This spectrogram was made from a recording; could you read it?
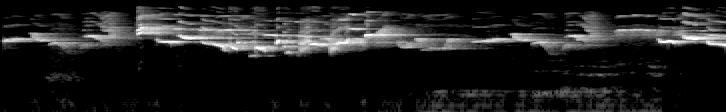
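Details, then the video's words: White-rumped shama in breeding condition, singing: a rich, fast, varied string of clear whistles and warbles, sliding up and down, with loud rippling phrases and a faint low hum underneath. "GACORNYA BURUNG LAGI OVER BIRAHI"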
